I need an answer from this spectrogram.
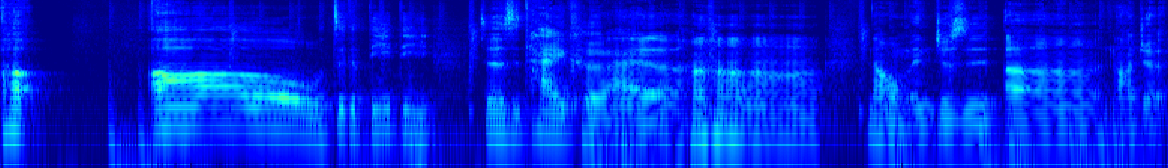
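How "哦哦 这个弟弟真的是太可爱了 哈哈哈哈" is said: acted awkward, high, loud laughing-it-off gush. Retelling the host's reply after the speaker screamed a star's name, imitating the host laughing it off. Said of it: "他就打哈哈过去了".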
